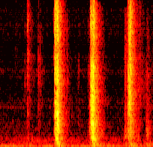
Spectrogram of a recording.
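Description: A run of short, sharp puffs of breath blown out through the lips, about two a second, the strongest about three quarters of a second in, on skin freshly stripped of wax.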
